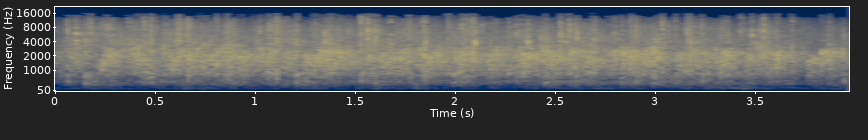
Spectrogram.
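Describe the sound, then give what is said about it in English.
An audience claps steadily for several seconds to welcome a discussion panel, a dense, sustained wash of many hands at an even loudness with no voices rising above it. “But yes, ladies and gentlemen, our panel, round of applause, please.”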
